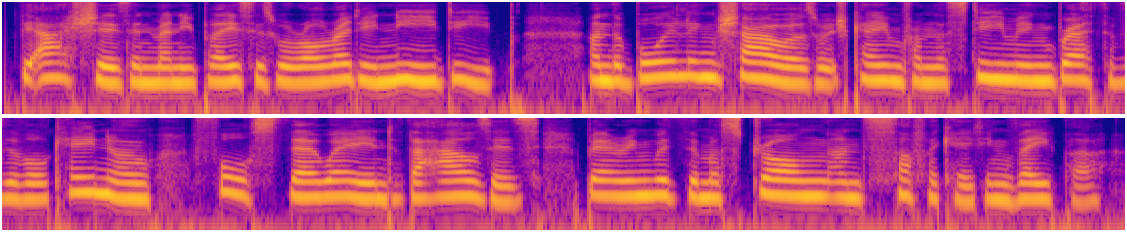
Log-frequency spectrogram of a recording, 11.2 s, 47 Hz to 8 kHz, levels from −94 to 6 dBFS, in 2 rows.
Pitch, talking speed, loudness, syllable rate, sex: 215 Hz, 190 wpm, -14 LUFS, 5.4 syllables/s, female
